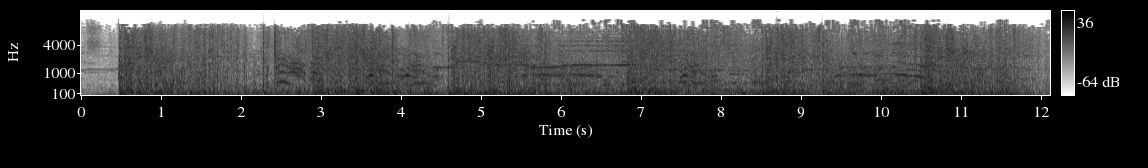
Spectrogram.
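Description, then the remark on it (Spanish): A loud, dense barrage of arquebus volleys fired from a ship at the deck of a pirates' galley, sharp gunshot cracks and booming blasts overlapping almost without pause, with crashing noise and what sound like shouting voices mixed into the din. “Cuando el navío se acercó aún más a la galera y tuve la certeza de que los hombres habían cargado sus armas, a viva voz lancé varias gritas para que estos se irguiesen y con mucho arte apuntamos a la cubierta y disparamos nuestros arcabuces.”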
